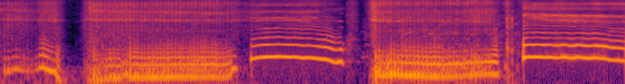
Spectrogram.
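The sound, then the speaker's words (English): A voice imitates a sleeping cat snoring, a sound from Radiolab: two cycles, each a low, buzzy rasp for about a second, then a higher, whistling whine that dips slightly in pitch, loud and alone. “That was a sleeping cat from your show about”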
